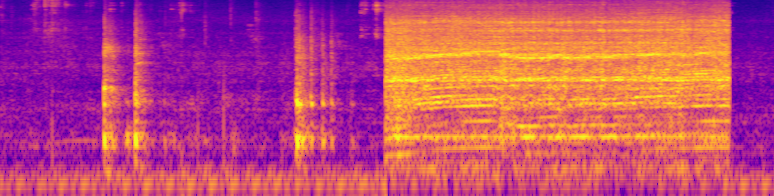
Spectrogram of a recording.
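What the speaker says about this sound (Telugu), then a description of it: "వాటర్ వేసుకొని మిక్సీ పట్టుకున్నాం" A few clunks and rattles, then a mixer grinder blending raw mango chutney with water roars loudly and steadily for a few seconds before cutting off abruptly.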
